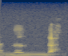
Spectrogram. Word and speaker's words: नंदा: दूसरा शब्द हमने लिखा नंदा। यहां पर न अनुस्वार का उच्चारण हो रहा है न।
